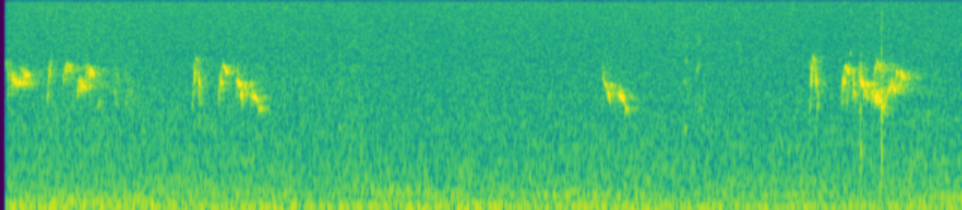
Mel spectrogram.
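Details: Red-whiskered bulbul during trapping at Hòa Mạc, Hà Nam, Vietnam: short bright chirpy phrases of a few quick notes, heard in three bursts separated by pauses, over a low steady background hum.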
